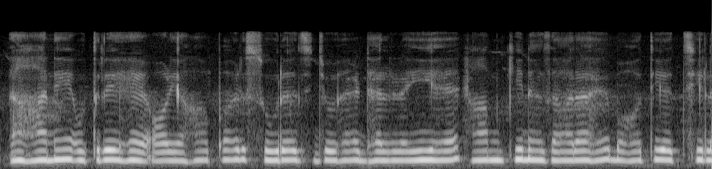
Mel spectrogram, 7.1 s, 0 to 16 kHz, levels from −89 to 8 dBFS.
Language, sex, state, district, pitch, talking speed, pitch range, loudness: Hindi, female, Bihar, Kishanganj, 200 Hz, 175 wpm, 195-205 Hz, -15 LUFS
